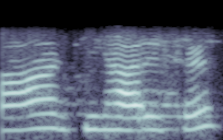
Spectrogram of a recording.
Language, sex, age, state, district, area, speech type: Maithili, female, 18-30, Bihar, Supaul, urban, conversation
